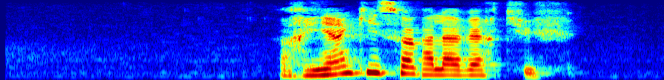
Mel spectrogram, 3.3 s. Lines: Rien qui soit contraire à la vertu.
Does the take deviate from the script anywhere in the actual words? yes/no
yes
